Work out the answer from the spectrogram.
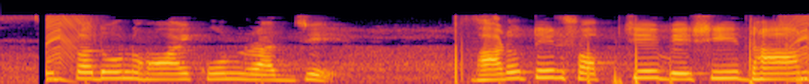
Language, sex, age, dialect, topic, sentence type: Bengali, female, 51-55, Standard Colloquial, agriculture, question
